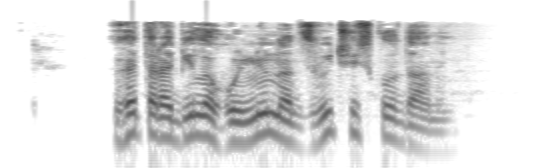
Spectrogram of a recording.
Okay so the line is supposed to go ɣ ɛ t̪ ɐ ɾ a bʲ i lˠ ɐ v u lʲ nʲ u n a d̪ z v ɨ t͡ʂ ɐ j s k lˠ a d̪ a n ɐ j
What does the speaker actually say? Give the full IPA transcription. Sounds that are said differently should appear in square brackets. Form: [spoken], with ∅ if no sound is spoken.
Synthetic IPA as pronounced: ɣ ɛ t̪ ɐ ɾ a bʲ i lˠ ɐ [ɣ] u lʲ nʲ u n a d̪ z v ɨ t͡ʂ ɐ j s k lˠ a d̪ a n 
